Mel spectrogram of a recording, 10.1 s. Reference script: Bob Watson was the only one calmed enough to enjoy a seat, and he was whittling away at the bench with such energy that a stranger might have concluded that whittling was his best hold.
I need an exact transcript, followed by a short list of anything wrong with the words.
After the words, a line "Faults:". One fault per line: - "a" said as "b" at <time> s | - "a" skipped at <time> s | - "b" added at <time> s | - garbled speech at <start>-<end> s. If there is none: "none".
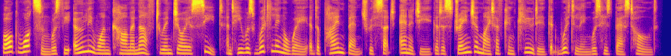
Bob Watson was the only one calm enough to enjoy a seat, and he was whittling away at the pine bench with such energy that a stranger might have concluded that whittling was his best hold.
Faults:
- "calmed" said as "calm" at 1.7 s
- "pine" added at 4.8 s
